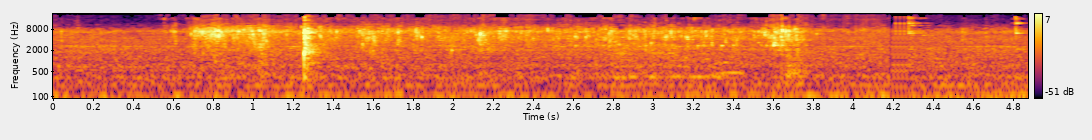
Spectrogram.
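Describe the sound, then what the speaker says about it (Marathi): Three glasses of water pour into a metal pressure cooker for soybean pulao with a soft, steady splash, punctuated by a couple of clinks and a brief louder gush. "आपण तीन ग्लास पाणी टाकणार आहोत"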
